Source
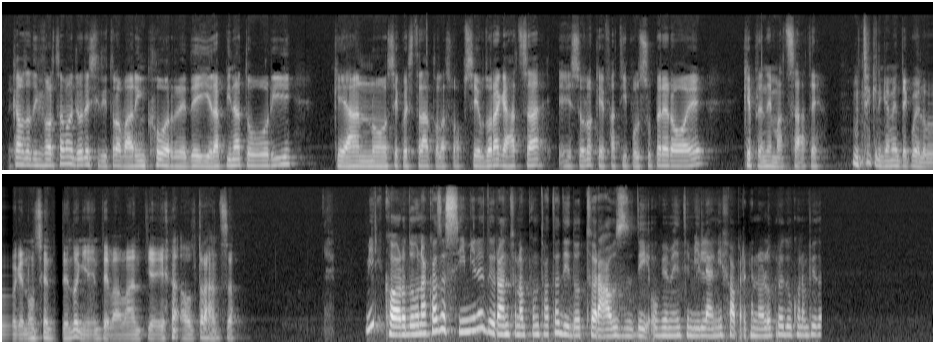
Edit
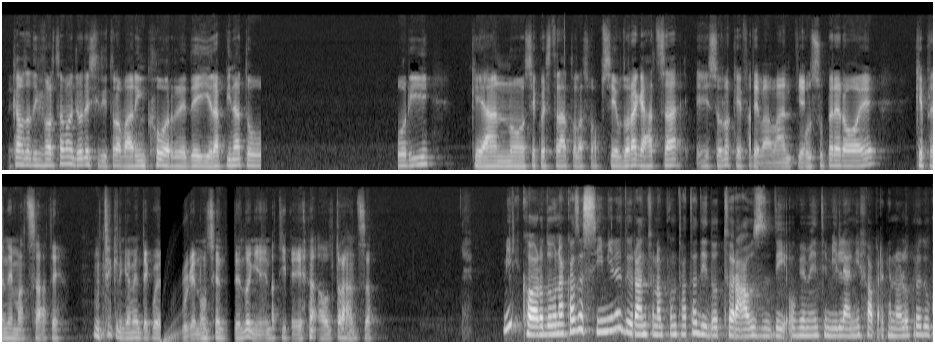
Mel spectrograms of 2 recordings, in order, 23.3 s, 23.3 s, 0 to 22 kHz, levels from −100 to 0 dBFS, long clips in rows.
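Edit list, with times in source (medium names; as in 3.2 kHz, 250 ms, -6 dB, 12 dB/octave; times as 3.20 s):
3.24 s: insert room tone 1.72 s
7.64–7.89 s: swap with 12.87–13.55 s
11.47 s: tape start 0.42 s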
